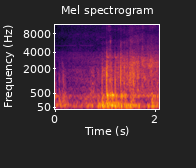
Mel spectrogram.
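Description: Inline skate wheels rolling over rough ground: a steady, gritty rumble with a few sharp clacks.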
